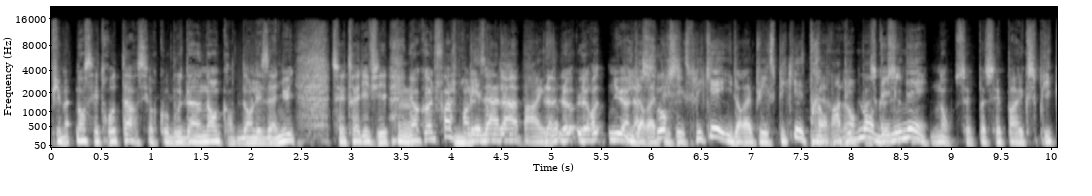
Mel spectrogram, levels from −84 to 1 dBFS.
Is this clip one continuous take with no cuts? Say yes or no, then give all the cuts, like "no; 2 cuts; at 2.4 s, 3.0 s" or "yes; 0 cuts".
no; 1 cut; at 1.8 s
